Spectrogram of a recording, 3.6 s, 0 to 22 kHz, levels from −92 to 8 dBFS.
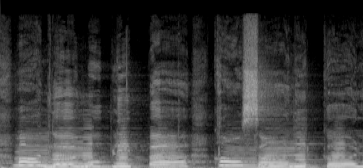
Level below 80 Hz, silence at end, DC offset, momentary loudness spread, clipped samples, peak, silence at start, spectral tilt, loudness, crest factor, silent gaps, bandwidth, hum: -30 dBFS; 0 s; under 0.1%; 4 LU; under 0.1%; -4 dBFS; 0 s; -5 dB/octave; -17 LUFS; 12 dB; none; 19.5 kHz; none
